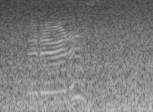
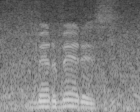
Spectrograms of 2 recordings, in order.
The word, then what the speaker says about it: bereberes: berebere, Y cuando son muchos en plural, bereberes. sí, es bereberes. No sé, yo me imagino. ¿Bereberes o berberes? Berberes. No.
